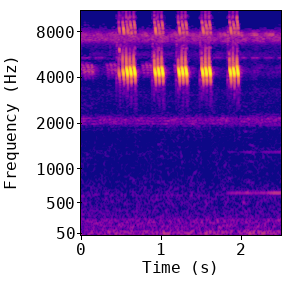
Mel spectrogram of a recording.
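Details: Cricket at night giving five evenly spaced high chirps, each a tight cluster of pulses, roughly three per second, with a constant thin tone and soft low rumble behind.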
